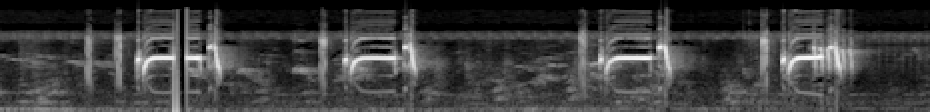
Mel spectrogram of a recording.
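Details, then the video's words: Ashy prinia in full, persistent song, described as crystal-voiced and suited for tutoring other songbirds: four bright, clipped phrases, each a steady high whistle between fast rising sweeps, spaced roughly a second apart; one sharp click near the start. "burung prenjak kelawu gacor suara kristal cocok untuk masteran"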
